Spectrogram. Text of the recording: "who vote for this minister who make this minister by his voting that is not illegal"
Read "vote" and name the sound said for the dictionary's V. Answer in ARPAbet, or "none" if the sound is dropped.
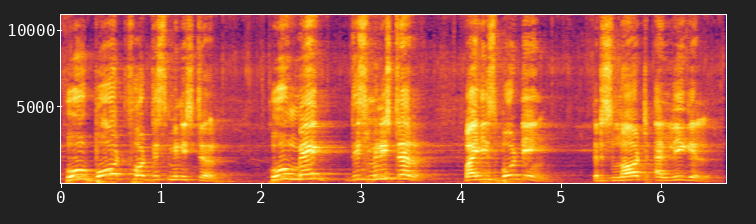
B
